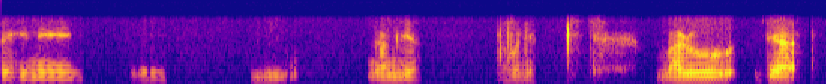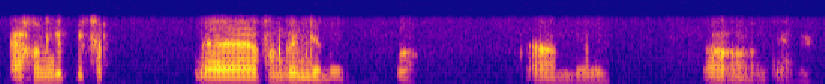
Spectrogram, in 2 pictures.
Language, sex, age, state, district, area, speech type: Assamese, male, 30-45, Assam, Udalguri, rural, conversation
